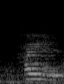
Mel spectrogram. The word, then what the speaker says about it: 카이 제곱: 그래서 이거를 카이 제곱이라고 읽습니다. 이거를 카이 제곱. 읽을 때 이렇게 읽어요. 통계에서. 카이 제곱 검증식 유의점은 기본적으로 표본의 수가 많을수록 바람직해요.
